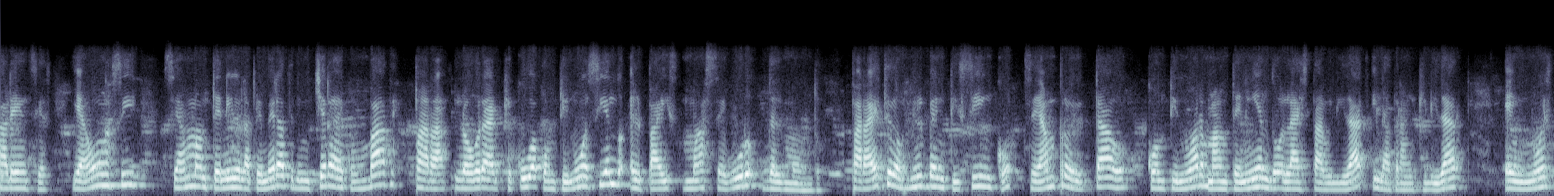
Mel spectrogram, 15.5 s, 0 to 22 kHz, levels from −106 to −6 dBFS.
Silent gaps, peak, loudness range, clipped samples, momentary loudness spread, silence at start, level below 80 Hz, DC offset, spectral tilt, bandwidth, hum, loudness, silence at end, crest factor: none; -2 dBFS; 2 LU; under 0.1%; 7 LU; 0 s; -62 dBFS; under 0.1%; -9.5 dB/octave; 7.2 kHz; none; -17 LUFS; 0 s; 14 dB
